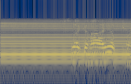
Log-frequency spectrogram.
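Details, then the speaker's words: Junker Admiral tube radio, signal tracer on the second IF transformer secondary at full gain: mostly loud steady hum with a faint warbling station; weak signal from silver migration in the second IF transformer. "Transformer and as you can hear we're getting a little bit of signal there but I have to have the gain turned all the way up that makes me wonder if possibly our secondary winding on the second if Transformer might be possibly open"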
